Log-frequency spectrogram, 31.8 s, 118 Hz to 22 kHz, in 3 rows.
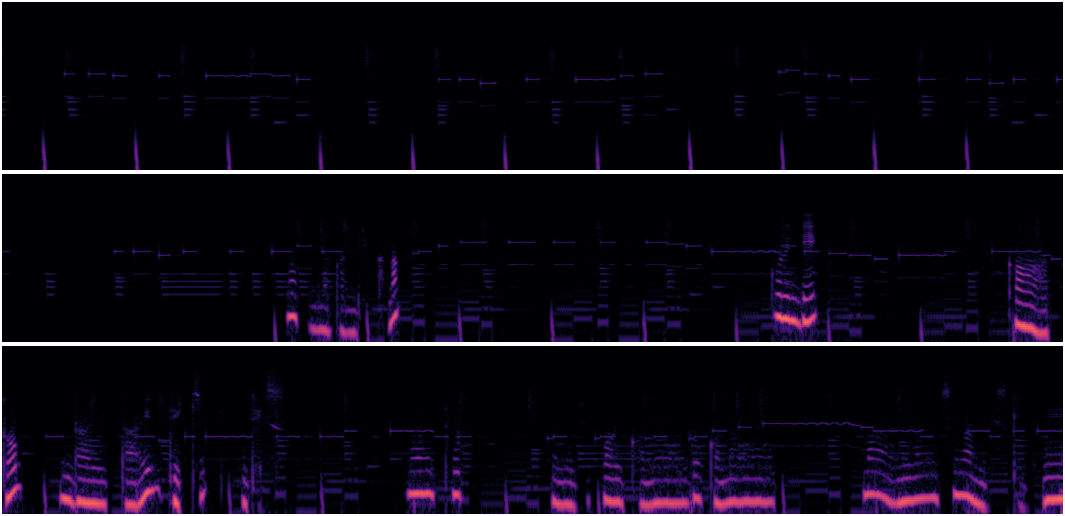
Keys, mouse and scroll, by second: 0.6 shift+z, 1.2 shift+z, 1.9 shift+z, 2.2 click, 3.2 Tab, 3.4 click, 3.8-7.2 alt+drag, 7.7-8.8 alt+drag, 9.4 alt+click, 9.9-13.1 alt+drag, 13.3 alt+drag, 13.5-17.0 drag, 18.3 alt+click, 18.9-23.9 alt+drag, 24.6 alt+drag, 25.1-28.5 alt+drag, 29.2 alt+click, 29.4 Tab, 29.9 alt+right click, 30.5 alt+middle click, 30.9 alt+right click, 31.6 click.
